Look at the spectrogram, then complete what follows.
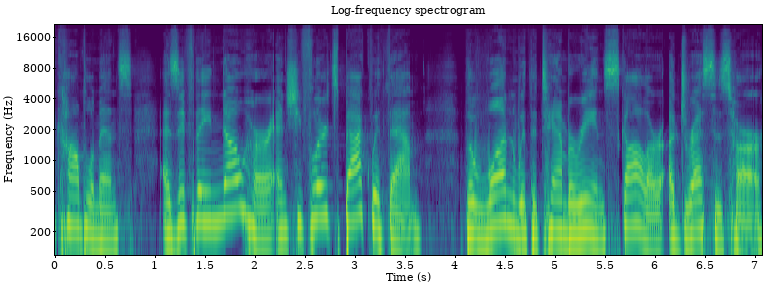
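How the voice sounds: A woman with a medium-pitched voice talks at a fairly slow pace, her tone slightly mellow and her intonation lively.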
